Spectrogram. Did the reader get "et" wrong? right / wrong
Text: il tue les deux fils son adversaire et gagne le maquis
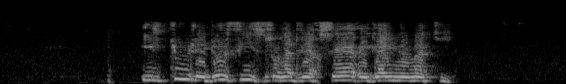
right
